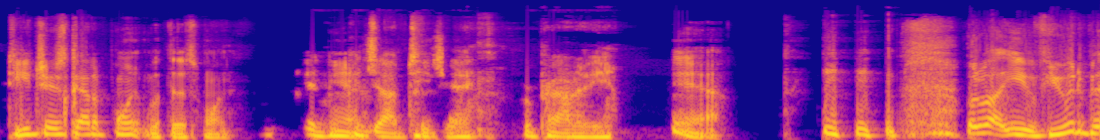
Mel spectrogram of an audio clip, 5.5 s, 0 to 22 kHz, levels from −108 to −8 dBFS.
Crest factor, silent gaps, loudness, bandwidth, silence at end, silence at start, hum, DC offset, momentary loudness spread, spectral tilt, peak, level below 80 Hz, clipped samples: 14 dB; 3.79-3.87 s; -21 LUFS; 14 kHz; 0 s; 0.05 s; none; under 0.1%; 7 LU; -6 dB/octave; -6 dBFS; -44 dBFS; under 0.1%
